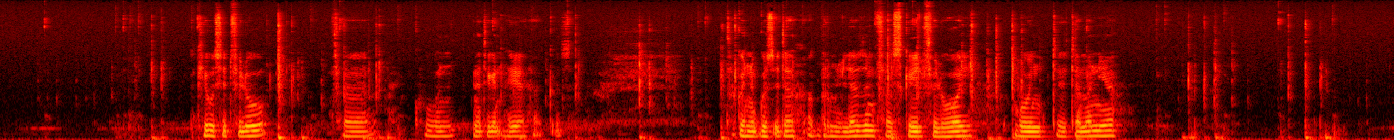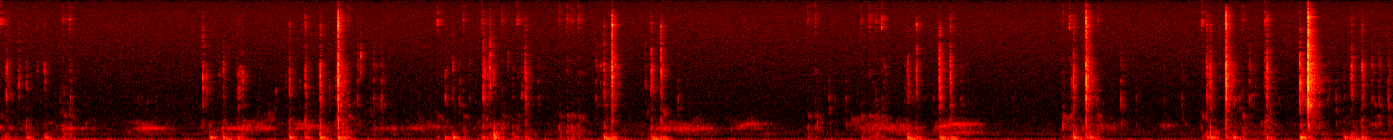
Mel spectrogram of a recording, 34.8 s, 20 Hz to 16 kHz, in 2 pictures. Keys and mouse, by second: 1.7 click, 3.5 Tab, 3.9-4.3 middle drag, 4.6 alt+a, 5.0-6.2 alt+middle drag, 6.7-7.1 middle drag, 8.0 KP_1, 8.8 click, 9.1 Tab, 9.6 click, 10.1 alt+middle click, 11.3 middle click, 12.1 s, 14.9 Tab, 15.3 alt+middle click, 16.4 Tab, 16.7 middle click, 17.8 q, 20.3 ctrl+z, 21.1 Tab, 21.5 Tab, 21.8-22.9 alt+middle drag, 23.3 alt+middle click, 23.7 ctrl+alt+middle click, 24.5 click, 25.0 s, 28.3 click, 28.8 s, 30.9 Tab, 31.2-32.5 alt+middle drag, 32.6 Tab, 33.0 alt+middle click, 33.7 KP_1, 34.4 z.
